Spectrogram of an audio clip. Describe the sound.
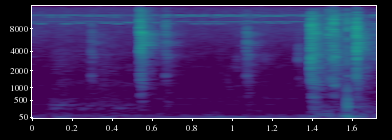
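Computer keyboard typing: a few quiet, scattered keystroke clicks, then a denser flurry of taps near the end, with no voices.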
